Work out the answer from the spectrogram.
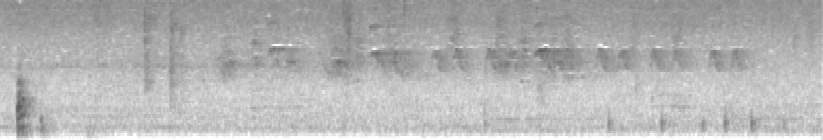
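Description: A short thump right at the start, then a quick run of high, rapid chirps, a small bird twittering, followed by a few soft taps of a marker writing on a whiteboard.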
